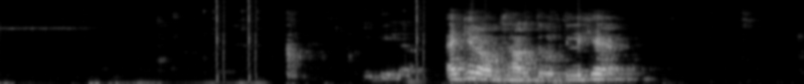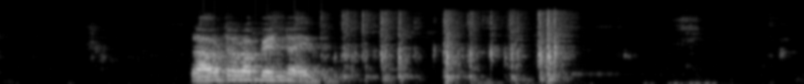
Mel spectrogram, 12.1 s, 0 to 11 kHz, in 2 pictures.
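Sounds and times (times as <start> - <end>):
computer keyboard typing: 8.4 - 10.4.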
